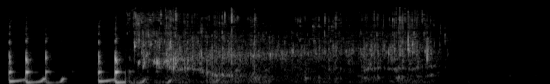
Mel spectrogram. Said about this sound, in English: I think I've heard that before, but it's going to be an ideal time to try it, to sample it. So I'm going to pour it into a glass.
